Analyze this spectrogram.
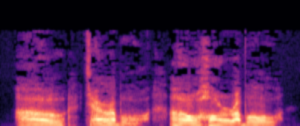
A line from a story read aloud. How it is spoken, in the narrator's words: moaned Gurgi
